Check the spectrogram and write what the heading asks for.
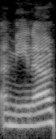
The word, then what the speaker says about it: AMNH: um this amnh and i think that's supposed to be pronounced amina when i went and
